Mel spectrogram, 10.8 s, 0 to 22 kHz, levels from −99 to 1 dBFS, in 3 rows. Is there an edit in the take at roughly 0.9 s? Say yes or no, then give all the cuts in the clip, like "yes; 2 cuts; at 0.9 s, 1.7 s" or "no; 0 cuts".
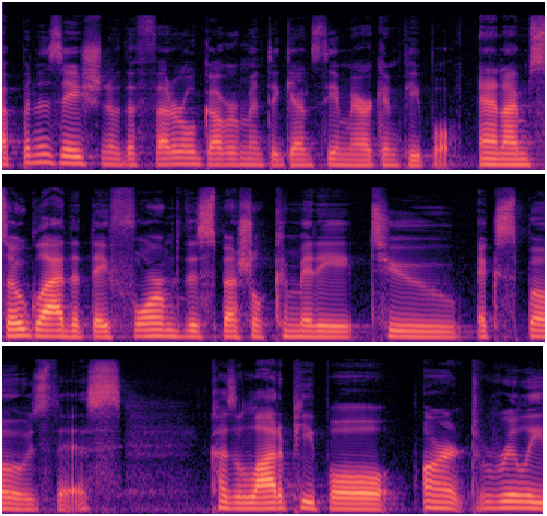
no; 2 cuts; at 3.0 s, 9.9 s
